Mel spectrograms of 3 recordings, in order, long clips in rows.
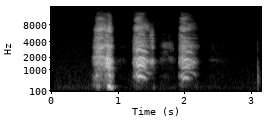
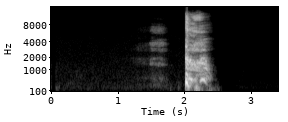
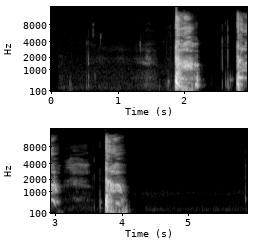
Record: {
  "exhalation_length": "3.2 s",
  "exhalation_amplitude": 11374,
  "exhalation_signal_mean_std_ratio": 0.36,
  "cough_length": "3.4 s",
  "cough_amplitude": 32253,
  "cough_signal_mean_std_ratio": 0.22,
  "three_cough_length": "5.9 s",
  "three_cough_amplitude": 32768,
  "three_cough_signal_mean_std_ratio": 0.23,
  "survey_phase": "beta (2021-08-13 to 2022-03-07)",
  "age": "18-44",
  "gender": "Female",
  "wearing_mask": "No",
  "symptom_none": true,
  "smoker_status": "Never smoked",
  "respiratory_condition_asthma": false,
  "respiratory_condition_other": false,
  "recruitment_source": "REACT",
  "submission_delay": "1 day",
  "covid_test_result": "Negative",
  "covid_test_method": "RT-qPCR"
}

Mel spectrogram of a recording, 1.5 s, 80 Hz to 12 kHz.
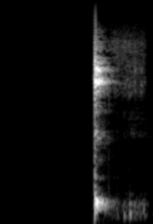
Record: {
  "cough_length": "1.5 s",
  "cough_amplitude": 1567,
  "cough_signal_mean_std_ratio": 0.22,
  "survey_phase": "beta (2021-08-13 to 2022-03-07)",
  "age": "45-64",
  "gender": "Male",
  "wearing_mask": "No",
  "symptom_runny_or_blocked_nose": true,
  "smoker_status": "Never smoked",
  "respiratory_condition_asthma": false,
  "respiratory_condition_other": false,
  "recruitment_source": "REACT",
  "submission_delay": "1 day",
  "covid_test_result": "Negative",
  "covid_test_method": "RT-qPCR",
  "influenza_a_test_result": "Negative",
  "influenza_b_test_result": "Negative"
}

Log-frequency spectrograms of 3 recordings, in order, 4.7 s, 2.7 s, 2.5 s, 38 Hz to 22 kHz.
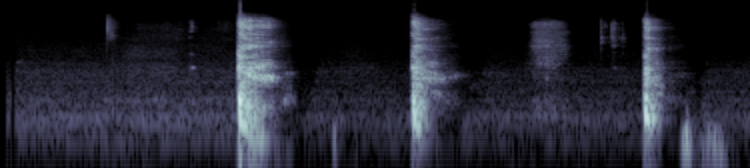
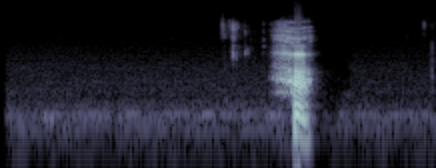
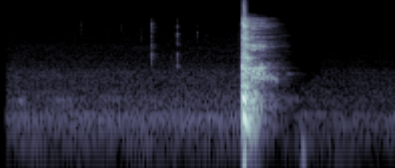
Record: {
  "three_cough_length": "4.7 s",
  "three_cough_amplitude": 32768,
  "three_cough_signal_mean_std_ratio": 0.21,
  "exhalation_length": "2.7 s",
  "exhalation_amplitude": 32767,
  "exhalation_signal_mean_std_ratio": 0.2,
  "cough_length": "2.5 s",
  "cough_amplitude": 32768,
  "cough_signal_mean_std_ratio": 0.17,
  "survey_phase": "beta (2021-08-13 to 2022-03-07)",
  "age": "18-44",
  "gender": "Male",
  "wearing_mask": "No",
  "symptom_cough_any": true,
  "symptom_fatigue": true,
  "symptom_fever_high_temperature": true,
  "symptom_headache": true,
  "symptom_change_to_sense_of_smell_or_taste": true,
  "symptom_loss_of_taste": true,
  "symptom_onset": "3 days",
  "smoker_status": "Never smoked",
  "respiratory_condition_asthma": true,
  "respiratory_condition_other": false,
  "recruitment_source": "Test and Trace",
  "submission_delay": "1 day",
  "covid_test_result": "Positive",
  "covid_test_method": "RT-qPCR",
  "covid_ct_value": 22.5,
  "covid_ct_gene": "N gene"
}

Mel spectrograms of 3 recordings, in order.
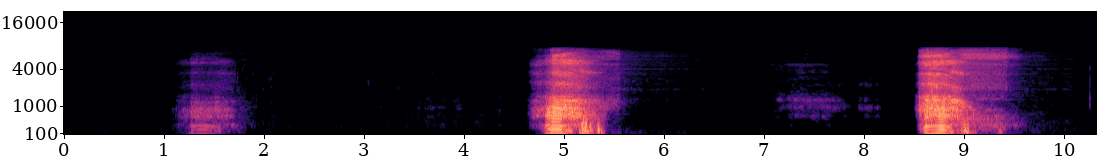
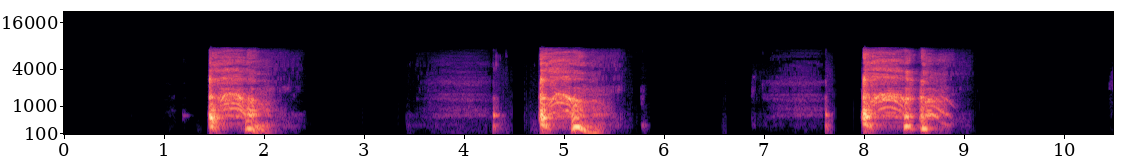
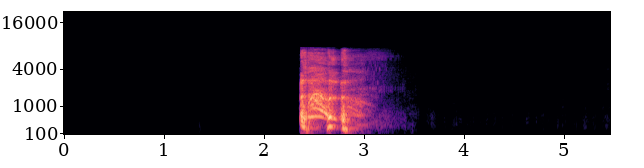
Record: {
  "exhalation_length": "10.3 s",
  "exhalation_amplitude": 30991,
  "exhalation_signal_mean_std_ratio": 0.25,
  "three_cough_length": "10.5 s",
  "three_cough_amplitude": 30606,
  "three_cough_signal_mean_std_ratio": 0.3,
  "cough_length": "5.5 s",
  "cough_amplitude": 28804,
  "cough_signal_mean_std_ratio": 0.23,
  "survey_phase": "alpha (2021-03-01 to 2021-08-12)",
  "age": "45-64",
  "gender": "Male",
  "wearing_mask": "No",
  "symptom_shortness_of_breath": true,
  "symptom_headache": true,
  "symptom_onset": "12 days",
  "smoker_status": "Never smoked",
  "respiratory_condition_asthma": false,
  "respiratory_condition_other": false,
  "recruitment_source": "REACT",
  "submission_delay": "2 days",
  "covid_test_result": "Negative",
  "covid_test_method": "RT-qPCR"
}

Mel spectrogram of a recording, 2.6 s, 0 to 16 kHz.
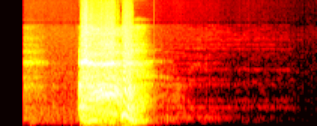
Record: {
  "cough_length": "2.6 s",
  "cough_amplitude": 32768,
  "cough_signal_mean_std_ratio": 0.41,
  "survey_phase": "alpha (2021-03-01 to 2021-08-12)",
  "age": "65+",
  "gender": "Male",
  "wearing_mask": "No",
  "symptom_none": true,
  "smoker_status": "Never smoked",
  "respiratory_condition_asthma": false,
  "respiratory_condition_other": false,
  "recruitment_source": "REACT",
  "submission_delay": "1 day",
  "covid_test_result": "Negative",
  "covid_test_method": "RT-qPCR"
}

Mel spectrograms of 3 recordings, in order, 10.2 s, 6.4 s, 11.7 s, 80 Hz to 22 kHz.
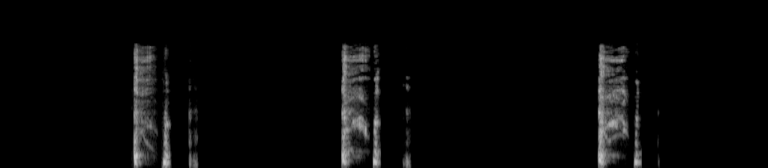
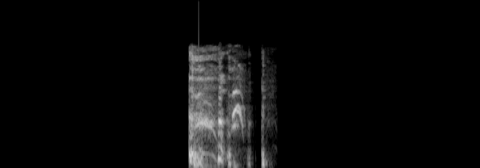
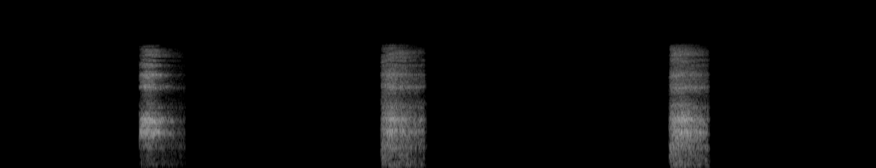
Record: {
  "three_cough_length": "10.2 s",
  "three_cough_amplitude": 28019,
  "three_cough_signal_mean_std_ratio": 0.2,
  "cough_length": "6.4 s",
  "cough_amplitude": 29697,
  "cough_signal_mean_std_ratio": 0.24,
  "exhalation_length": "11.7 s",
  "exhalation_amplitude": 4529,
  "exhalation_signal_mean_std_ratio": 0.26,
  "survey_phase": "beta (2021-08-13 to 2022-03-07)",
  "age": "45-64",
  "gender": "Male",
  "wearing_mask": "No",
  "symptom_cough_any": true,
  "smoker_status": "Never smoked",
  "respiratory_condition_asthma": false,
  "respiratory_condition_other": false,
  "recruitment_source": "REACT",
  "submission_delay": "2 days",
  "covid_test_result": "Negative",
  "covid_test_method": "RT-qPCR",
  "influenza_a_test_result": "Negative",
  "influenza_b_test_result": "Negative"
}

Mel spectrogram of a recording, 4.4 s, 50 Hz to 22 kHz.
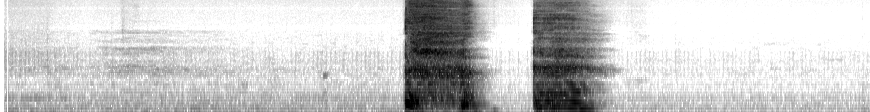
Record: {
  "cough_length": "4.4 s",
  "cough_amplitude": 32768,
  "cough_signal_mean_std_ratio": 0.3,
  "survey_phase": "beta (2021-08-13 to 2022-03-07)",
  "age": "18-44",
  "gender": "Female",
  "wearing_mask": "No",
  "symptom_cough_any": true,
  "symptom_runny_or_blocked_nose": true,
  "symptom_onset": "13 days",
  "smoker_status": "Ex-smoker",
  "respiratory_condition_asthma": false,
  "respiratory_condition_other": false,
  "recruitment_source": "REACT",
  "submission_delay": "2 days",
  "covid_test_result": "Negative",
  "covid_test_method": "RT-qPCR",
  "influenza_a_test_result": "Negative",
  "influenza_b_test_result": "Negative"
}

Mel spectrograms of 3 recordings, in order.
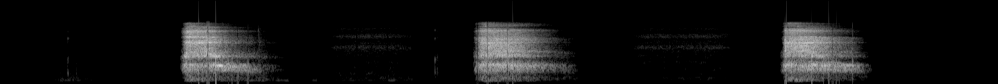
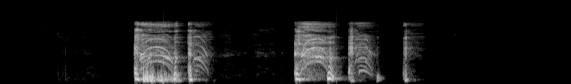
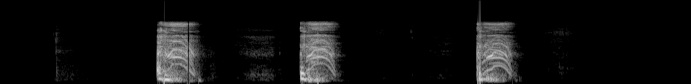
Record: {
  "exhalation_length": "10.0 s",
  "exhalation_amplitude": 31366,
  "exhalation_signal_mean_std_ratio": 0.33,
  "cough_length": "5.7 s",
  "cough_amplitude": 29225,
  "cough_signal_mean_std_ratio": 0.36,
  "three_cough_length": "6.9 s",
  "three_cough_amplitude": 30640,
  "three_cough_signal_mean_std_ratio": 0.31,
  "survey_phase": "beta (2021-08-13 to 2022-03-07)",
  "age": "18-44",
  "gender": "Male",
  "wearing_mask": "No",
  "symptom_cough_any": true,
  "symptom_new_continuous_cough": true,
  "symptom_runny_or_blocked_nose": true,
  "symptom_sore_throat": true,
  "symptom_fatigue": true,
  "symptom_onset": "3 days",
  "smoker_status": "Never smoked",
  "respiratory_condition_asthma": false,
  "respiratory_condition_other": false,
  "recruitment_source": "Test and Trace",
  "submission_delay": "2 days",
  "covid_test_result": "Positive",
  "covid_test_method": "RT-qPCR",
  "covid_ct_value": 21.4,
  "covid_ct_gene": "ORF1ab gene",
  "covid_ct_mean": 21.9,
  "covid_viral_load": "65000 copies/ml",
  "covid_viral_load_category": "Low viral load (10K-1M copies/ml)"
}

